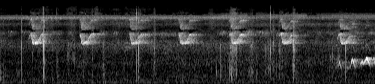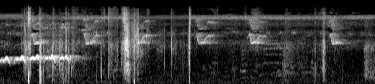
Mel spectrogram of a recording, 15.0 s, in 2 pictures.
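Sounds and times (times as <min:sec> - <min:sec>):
bird calling: 0:00.6 - 0:10.6
wavering bird warble: 0:06.6 - 0:09.5.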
